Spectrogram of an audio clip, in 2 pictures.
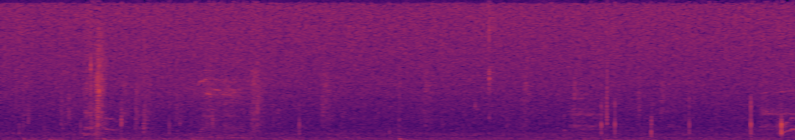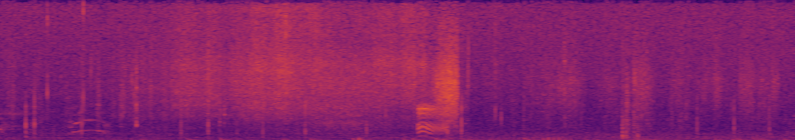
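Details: Rescued kittens fostered indoors, a volunteer-run shelter litter learning to become house cats; a few brief, faint high mews stand out among soft clicks, chewing and handling noises in a small room.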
